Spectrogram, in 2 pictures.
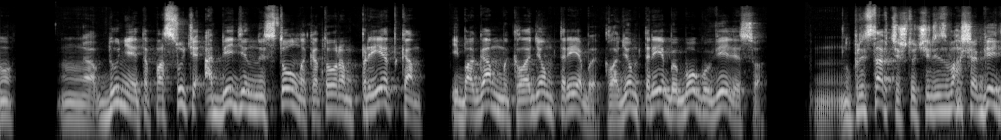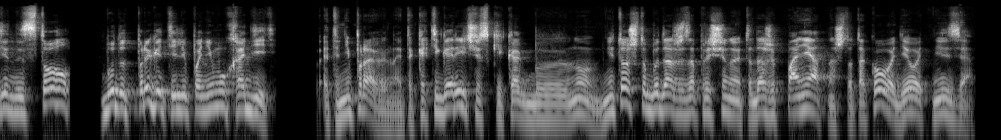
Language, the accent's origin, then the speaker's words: Russian; Krasnoyarsk Krai, Russia; но в Сибири обычно проводят прославление в помещении, особенно на Таймыре, откуда я родом.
